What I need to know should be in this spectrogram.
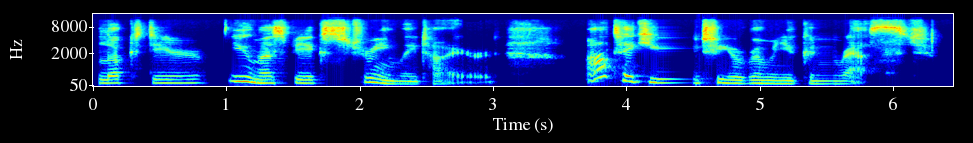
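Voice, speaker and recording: A woman's voice: on the low side, sing-song, slow pace, darkish tone. A woman playing a proud, flustered young newspaperwoman in an old-time radio drama, hesitant and exasperated. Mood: weary, exasperated.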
